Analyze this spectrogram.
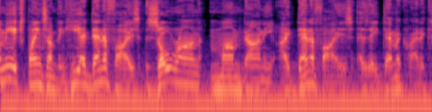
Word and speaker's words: Zohran: Actually, I've been mispronouncing his name incorrectly, so I think that's always disrespectful, so I'm not one of those people. His name is Zohran. I was saying Zohran.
